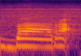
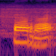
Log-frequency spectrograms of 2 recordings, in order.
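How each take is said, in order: First: Bara with the p swapped for a b; bara, voiced b instead of p. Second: Said in the usual way. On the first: Shown as a demonstration. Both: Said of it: "pengucapannya menjadi bara".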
